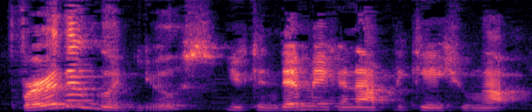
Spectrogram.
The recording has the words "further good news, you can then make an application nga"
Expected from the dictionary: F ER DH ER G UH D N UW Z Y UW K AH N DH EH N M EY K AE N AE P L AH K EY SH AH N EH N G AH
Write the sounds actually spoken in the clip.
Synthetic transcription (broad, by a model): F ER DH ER G UH D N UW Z Y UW K AH N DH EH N M EY K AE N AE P L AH K EY AH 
